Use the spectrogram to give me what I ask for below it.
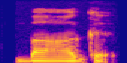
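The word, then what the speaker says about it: बाघ: பாக். இந்த கு அப்படின்றது நம்ம ஸ்பீடாக ப்ரொனவுன்ஸ் பண்ணும்போது பாக் அப்படின்னு தான் வரும்.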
